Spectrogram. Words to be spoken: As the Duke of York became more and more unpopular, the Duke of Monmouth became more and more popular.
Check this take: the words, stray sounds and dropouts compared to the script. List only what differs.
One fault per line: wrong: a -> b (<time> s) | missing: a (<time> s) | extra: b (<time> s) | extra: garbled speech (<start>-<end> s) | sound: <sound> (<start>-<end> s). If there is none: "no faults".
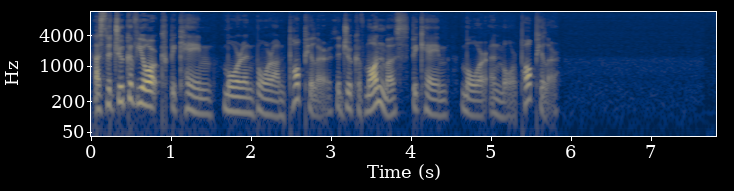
no faults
